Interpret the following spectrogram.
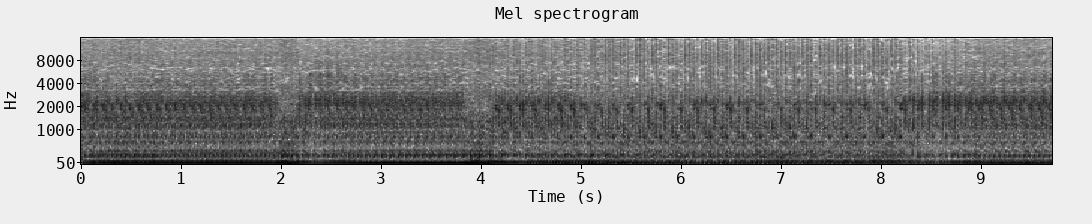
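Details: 1982 Toyota Hiace LH11 diesel with overheating, 1982 gear on 1983 camshaft, after retiming to valve top: runs but lumpy and uneven with irregular knock about four times a second; injection pump timing still off.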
